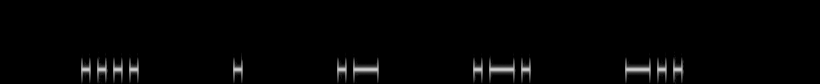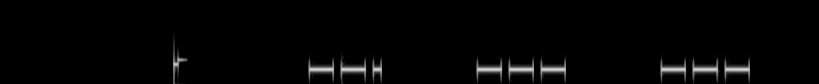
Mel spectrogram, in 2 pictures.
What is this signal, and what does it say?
Morse code, heard as a keyed tone, about 15 wpm, spaced as for 7 wpm, 700 Hz. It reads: HEARD GOO
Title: 4x Character Spacing - Top 500 Words - 15wpm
